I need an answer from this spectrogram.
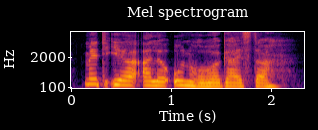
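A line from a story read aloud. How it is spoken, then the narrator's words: Hesitant, uneasy repetition. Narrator (German): wiederholten Luke und Trug etwas zögernd, denn der Spuk dieser Kerlchen war ihnen nicht besonders geheuer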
